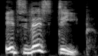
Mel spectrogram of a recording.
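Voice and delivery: high-pitched yell back to the group; yelled call. A narrator's reading. Tarkin to his team from midriver, hands cupped, yelling. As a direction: call it out high, as if across water. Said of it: "he yelled back to the team".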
